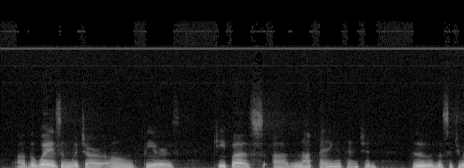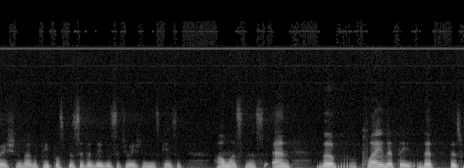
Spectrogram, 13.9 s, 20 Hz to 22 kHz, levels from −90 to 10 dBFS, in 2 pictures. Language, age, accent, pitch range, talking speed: English, 60-79, American, 145-185 Hz, 150 wpm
